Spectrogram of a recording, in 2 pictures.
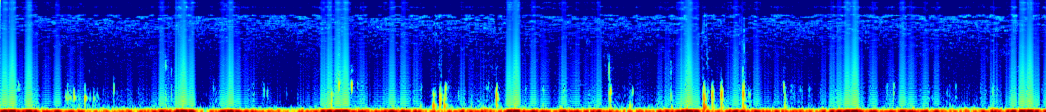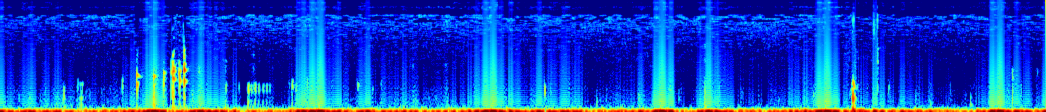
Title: Stomach growl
